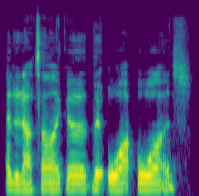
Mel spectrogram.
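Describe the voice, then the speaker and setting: A woman's voice: low voice, completely flat delivery, a little fast, a little mellow. A woman streaming a game, chatting in a playful, rambling way and laughing often. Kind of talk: casual game stream chat.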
